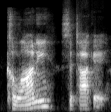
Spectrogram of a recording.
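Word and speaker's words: Kalani Sitake: And how do you pronounce his name again? I don't want to say it wrong. Kehani Satake.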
